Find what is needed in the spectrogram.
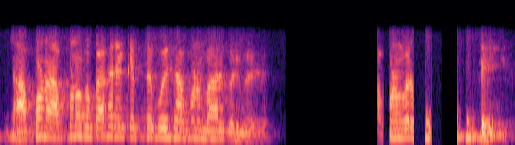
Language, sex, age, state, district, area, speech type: Odia, male, 18-30, Odisha, Rayagada, urban, conversation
